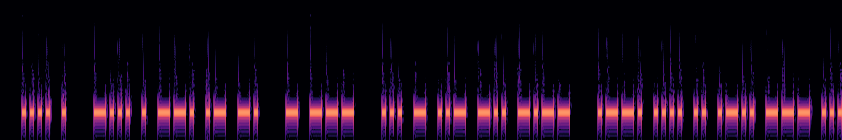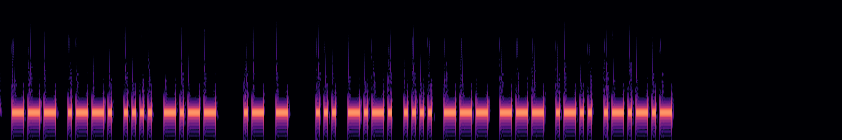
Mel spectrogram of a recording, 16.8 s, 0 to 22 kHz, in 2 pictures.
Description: Morse code, heard as a keyed tone, about 30 wpm, 700 Hz. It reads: HE BEGAN TO STUDY PHILOSOPHY AT SCHOOL.
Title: Sentences from Top 1000 Words - Review Part 6 - 30wpm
